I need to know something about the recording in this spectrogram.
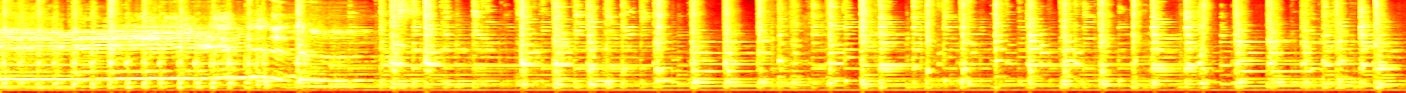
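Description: A man holds a long final sung note over ukulele for about three seconds. Then two ukuleles strum the closing chords in a steady rhythm and stop near the end.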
